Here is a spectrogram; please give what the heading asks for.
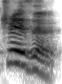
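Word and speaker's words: treasure: হ্যাঁ তো যাই হোক এই শব্দের উচ্চারণ ট্রেজার এটক অংশের উচ্চারণ ট্রে আর এই অংশের উচ্চারণ জার আপনাদেরকে মনে হয় বলছিলাম যে ই এ এর সাউন্ড কিন্তু বেশ কয়েকটা ই হয় এ হয় এই হয় না তো এটা হচ্ছে এ এখানে এ সাউন্ড দেবে ট্রেজার এই শব্দের উচ্চারণ কি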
